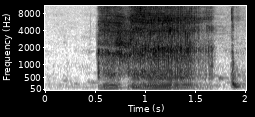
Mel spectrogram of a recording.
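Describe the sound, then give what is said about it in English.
A voice makes a harsh, raspy guttural hawking sound, like clearing phlegm from the throat, lasting about a second, then a brief second rasp starts just after. “You know, we want to hawk a little phlegm.”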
